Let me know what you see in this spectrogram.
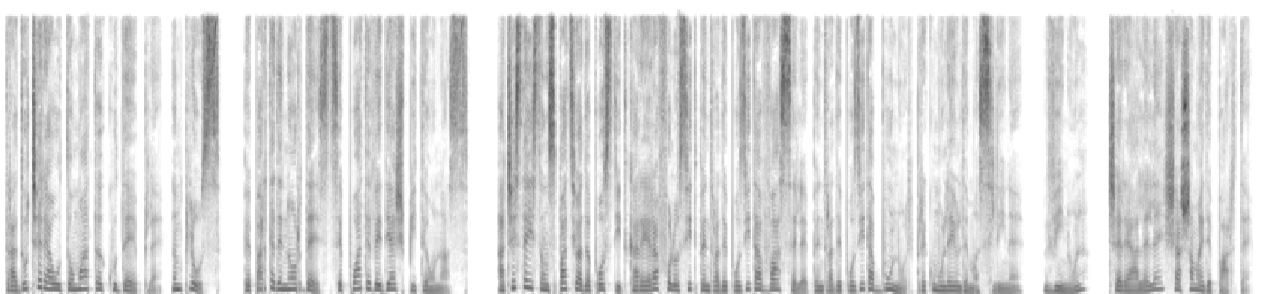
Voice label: romanian, Tur ghidat audio; Πιθεώνας; Pitheonas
